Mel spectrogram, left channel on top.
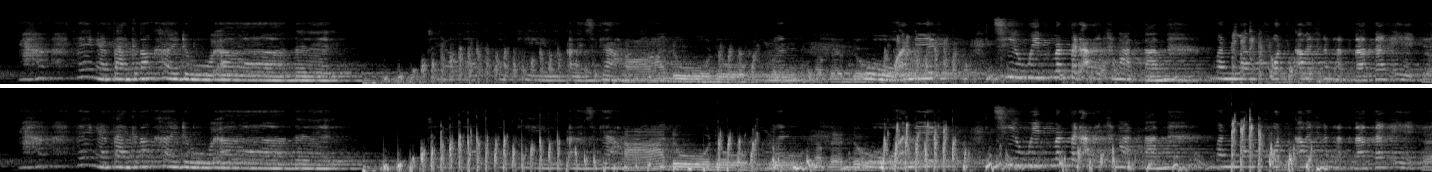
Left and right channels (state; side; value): normal; both; correlation 0.46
